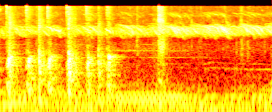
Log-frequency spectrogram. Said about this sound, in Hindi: इधर हमारे पास ज़्यादा चूज़े हैं क्योंकि इधर इनके लिए दाना मौजूद है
